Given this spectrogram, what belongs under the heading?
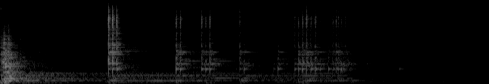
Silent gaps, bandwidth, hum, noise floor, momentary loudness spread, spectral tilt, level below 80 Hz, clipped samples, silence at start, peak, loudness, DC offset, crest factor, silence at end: none; 17 kHz; none; -76 dBFS; 21 LU; -2.5 dB/octave; -70 dBFS; under 0.1%; 0 s; -18 dBFS; -45 LUFS; under 0.1%; 30 dB; 0.9 s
